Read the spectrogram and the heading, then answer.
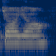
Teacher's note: Entonces, antes cuando digo yo, es más suave. Pienso que es una fricativa palatal sonoro. Y cuando digo yo, creo que es palatal aproximante sonoro.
